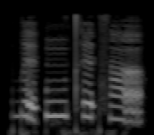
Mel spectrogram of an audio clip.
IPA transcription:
b ɛ̰˦˨ ʔ ũ˦ tʰ ɛ˦ ʔ sʰ ã˦˨

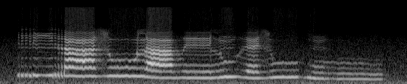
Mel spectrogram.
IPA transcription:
r i˦ r aː˦ z oː˦ l aː˨ v eː˨ l ũ˦ ɣ ɛ˨ z uː˦ ɡ ũ˨ ɣ uː˨

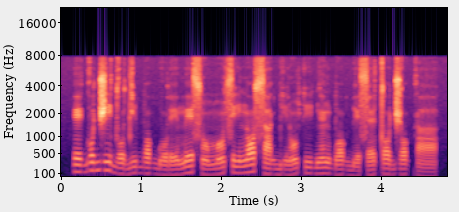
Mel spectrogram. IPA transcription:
e˧ ɡ o˦ d͡ʒ i˦˨ d o˨ d i˧ b ɔ˧ ɡ͡b o˨ ɾ e˨ m e˧ s ɔ̃˨ m ɔ̃˨˦ s i˧ n ɔ˦ s a˧ ɡ͡b i˨ ɾ ɔ̃˨˦ k i˧ ɡ ɛ̃˧ ɡ͡b ɔ˨ ɡ͡b e˨ s ɛ˨˦ t ɔ˧ d͡ʒ ɔ˧ k a˨

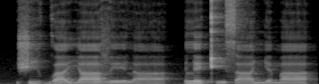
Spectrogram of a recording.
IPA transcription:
ʃ iː˦ ɡʷ aː˦˨ j aː˦ v eː˨ l a˨ | l e˦ kʼ i˨ s aː˨ ɲ ɛ˨ m aː˦

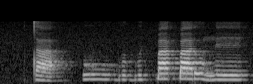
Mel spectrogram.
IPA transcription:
t a˨ | ɣ uː˨ ɡʷ ɪ˨ ɡʷ i˨ k͡p a˦ k͡p a˦ ɾ ʊ˦˨ n eː˦

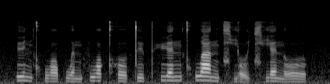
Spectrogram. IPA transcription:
y˥˨ n kʰ w ɔ˨˦ p w ə˨˦ n f w ɔ˦ kʰ o˨ ʊ̯ t̪ y˨˦ pʰ ɥ ɛ˦ n kʰ w a˥˨ n t͡ɕʰ j o̰˨˩ ʊ̯ t͡ɕʰ j ɛ˥˨ n o˥˨ ʊ̯

